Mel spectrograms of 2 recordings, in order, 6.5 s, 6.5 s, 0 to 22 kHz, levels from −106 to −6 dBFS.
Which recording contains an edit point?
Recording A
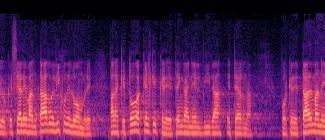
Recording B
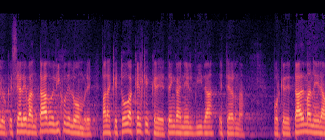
B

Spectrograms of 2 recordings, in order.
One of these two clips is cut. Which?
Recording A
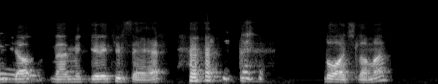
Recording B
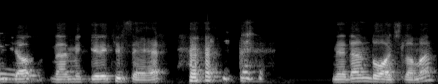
A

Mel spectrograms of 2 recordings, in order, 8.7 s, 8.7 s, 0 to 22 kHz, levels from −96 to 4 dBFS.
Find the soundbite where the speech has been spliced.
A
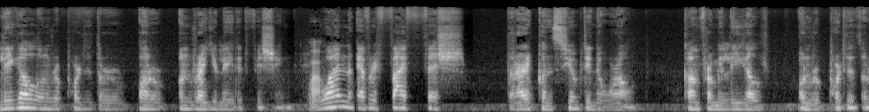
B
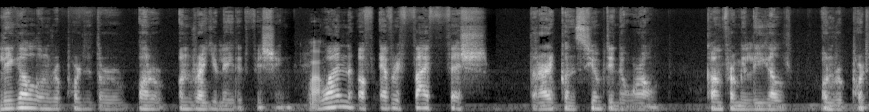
A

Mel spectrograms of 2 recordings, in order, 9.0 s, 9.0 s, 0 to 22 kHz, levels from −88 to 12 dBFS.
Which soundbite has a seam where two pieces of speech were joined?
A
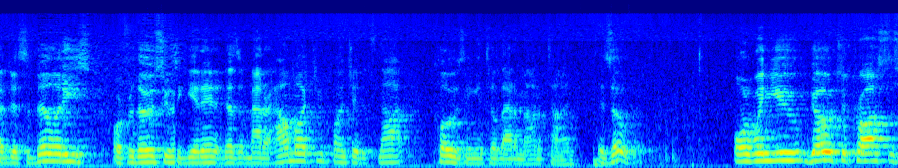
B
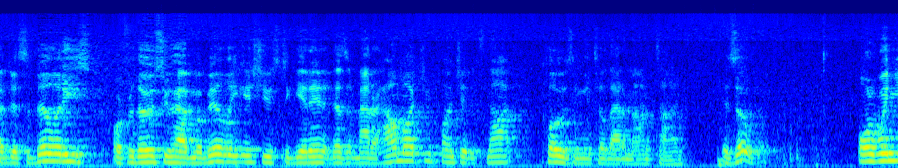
A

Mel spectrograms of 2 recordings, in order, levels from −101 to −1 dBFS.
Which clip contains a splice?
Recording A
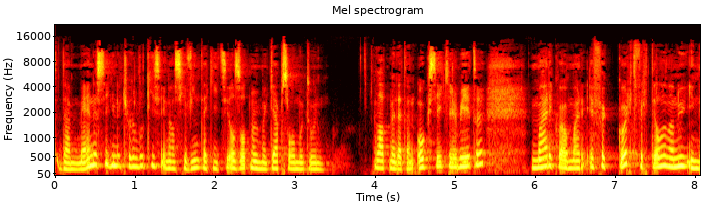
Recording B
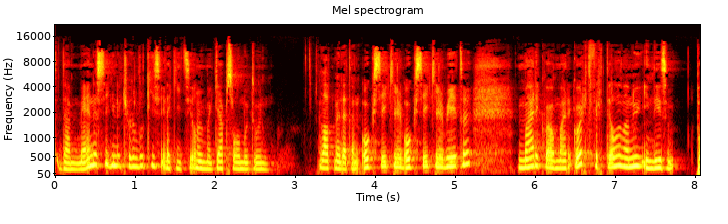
B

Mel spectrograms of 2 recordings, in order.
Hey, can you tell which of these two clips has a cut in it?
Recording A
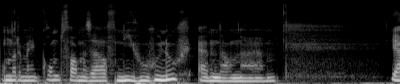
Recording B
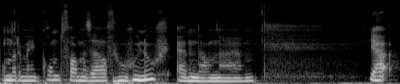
B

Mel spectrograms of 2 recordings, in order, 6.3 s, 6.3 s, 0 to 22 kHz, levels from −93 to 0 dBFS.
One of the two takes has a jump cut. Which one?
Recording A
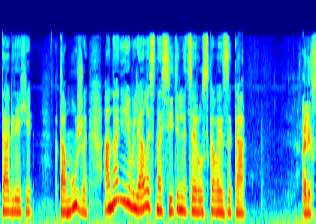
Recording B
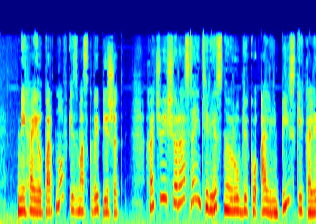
B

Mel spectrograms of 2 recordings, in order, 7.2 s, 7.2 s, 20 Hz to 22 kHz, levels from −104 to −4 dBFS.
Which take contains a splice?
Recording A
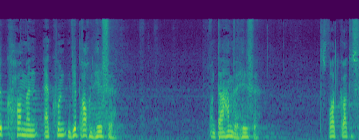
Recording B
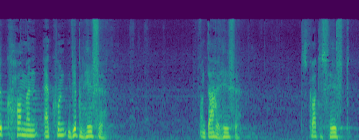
B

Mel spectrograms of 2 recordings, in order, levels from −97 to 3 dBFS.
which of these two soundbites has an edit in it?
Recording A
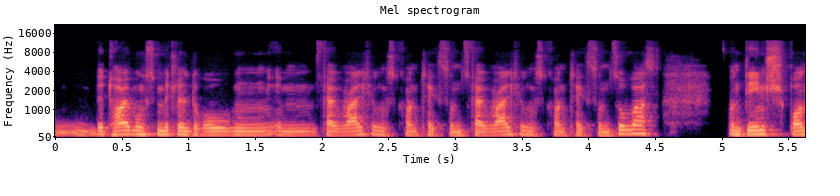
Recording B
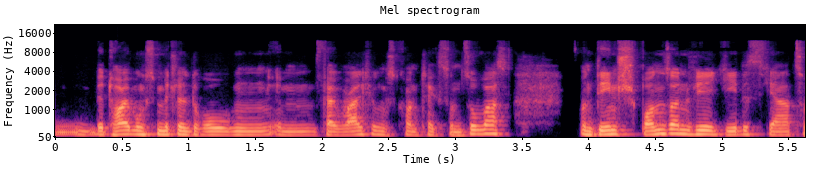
A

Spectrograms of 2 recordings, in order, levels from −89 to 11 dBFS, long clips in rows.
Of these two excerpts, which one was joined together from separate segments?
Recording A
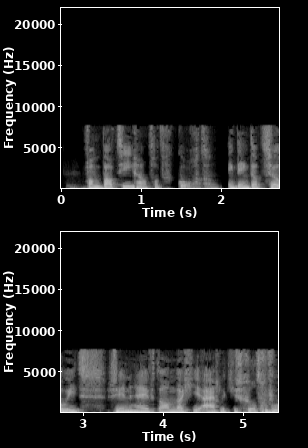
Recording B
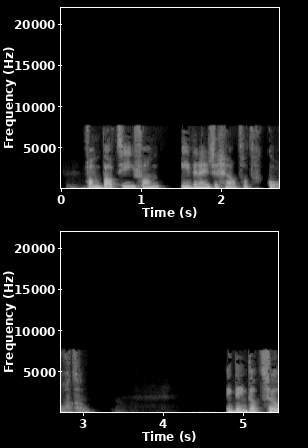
A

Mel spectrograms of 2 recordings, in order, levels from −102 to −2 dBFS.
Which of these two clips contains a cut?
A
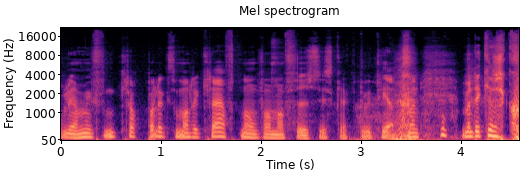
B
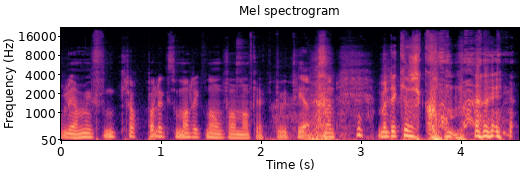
B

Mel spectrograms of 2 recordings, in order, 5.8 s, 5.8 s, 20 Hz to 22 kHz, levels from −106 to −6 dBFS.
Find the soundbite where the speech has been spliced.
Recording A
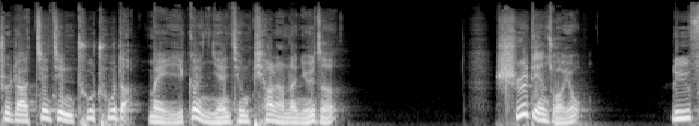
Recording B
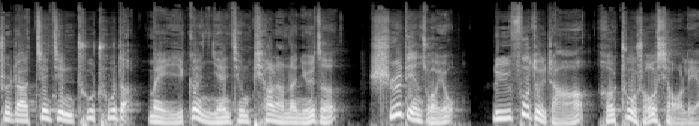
B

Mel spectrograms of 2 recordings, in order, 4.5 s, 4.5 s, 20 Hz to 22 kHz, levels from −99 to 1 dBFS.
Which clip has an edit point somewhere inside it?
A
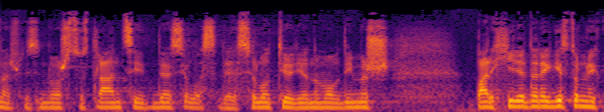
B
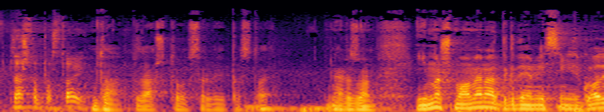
A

